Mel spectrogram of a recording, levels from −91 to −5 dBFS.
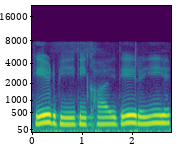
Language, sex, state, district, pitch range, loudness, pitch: Hindi, female, Jharkhand, Ranchi, 180-210 Hz, -14 LUFS, 190 Hz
